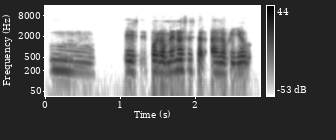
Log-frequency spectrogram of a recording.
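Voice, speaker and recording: Una mujer con acento de España que conduce una conversación en directo y habla pensativa, dudando y con muchas muletillas. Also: female voice, lowish voice, flat delivery, measured pace, no echo. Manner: thoughtful, hesitant, many fillers. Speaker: host. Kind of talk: live conversation on non-duality. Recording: dry, muffled live-stream audio.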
